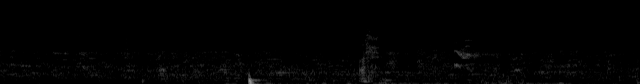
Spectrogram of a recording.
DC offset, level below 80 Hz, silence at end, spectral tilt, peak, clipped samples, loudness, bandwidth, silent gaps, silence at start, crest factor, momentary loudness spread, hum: under 0.1%; -60 dBFS; 0 s; -6.5 dB/octave; -26 dBFS; under 0.1%; -56 LUFS; 11 kHz; none; 0 s; 30 dB; 16 LU; none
